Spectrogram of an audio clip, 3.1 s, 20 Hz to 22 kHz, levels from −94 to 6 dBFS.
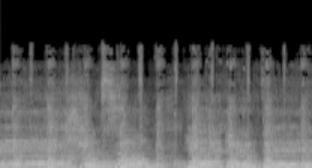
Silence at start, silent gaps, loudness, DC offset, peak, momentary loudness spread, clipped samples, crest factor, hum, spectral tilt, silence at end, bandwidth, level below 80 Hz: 0 s; none; -22 LUFS; under 0.1%; -8 dBFS; 3 LU; under 0.1%; 14 dB; none; -3.5 dB/octave; 0 s; 16.5 kHz; -36 dBFS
